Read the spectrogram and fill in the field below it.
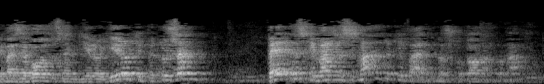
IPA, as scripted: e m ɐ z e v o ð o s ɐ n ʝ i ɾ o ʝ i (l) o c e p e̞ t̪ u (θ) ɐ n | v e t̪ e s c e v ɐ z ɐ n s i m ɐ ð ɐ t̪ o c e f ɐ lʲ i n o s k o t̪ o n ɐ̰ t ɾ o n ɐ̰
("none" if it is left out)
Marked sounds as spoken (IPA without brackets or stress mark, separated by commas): ɾ, s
